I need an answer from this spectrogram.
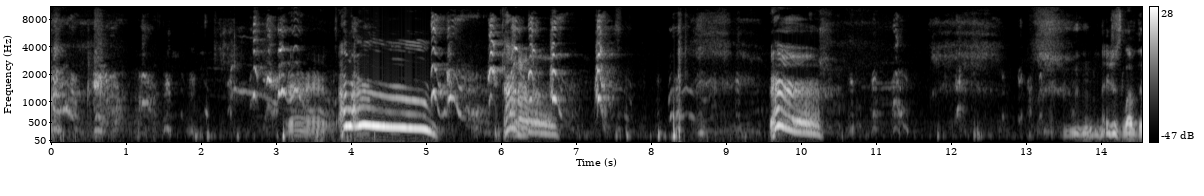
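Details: Several playful Cane Corso puppies yip and whine together in a busy chorus, with high, sliding, harmonic squeals and short sharp yelps overlapping, and one long drawn-out descending whine near the middle.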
